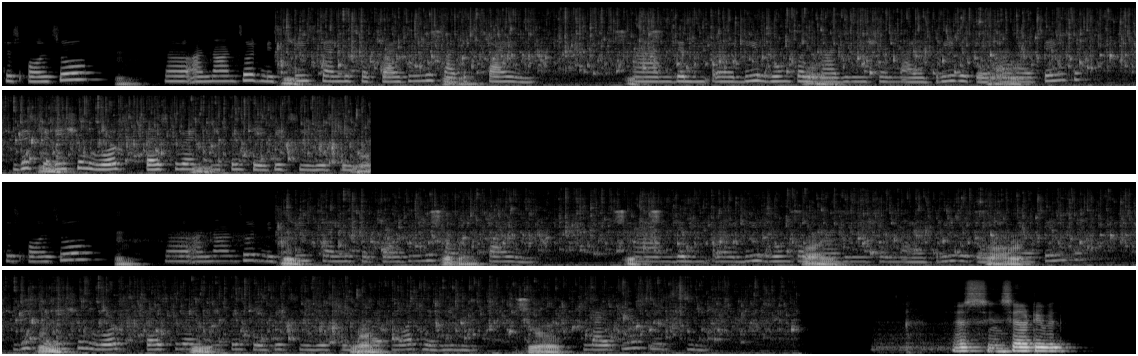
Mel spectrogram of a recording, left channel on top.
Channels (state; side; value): drops out; left; at 15.1 s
